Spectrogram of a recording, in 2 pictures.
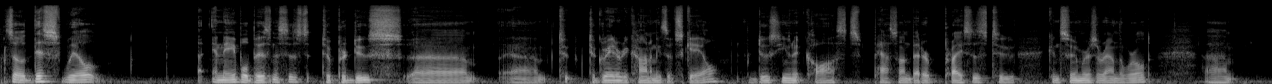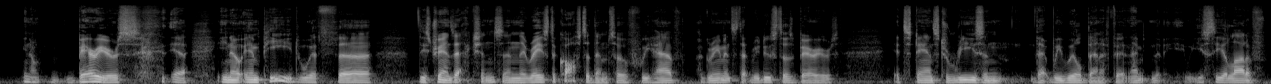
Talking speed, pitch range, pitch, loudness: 165 wpm, 90-105 Hz, 95 Hz, -26 LUFS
